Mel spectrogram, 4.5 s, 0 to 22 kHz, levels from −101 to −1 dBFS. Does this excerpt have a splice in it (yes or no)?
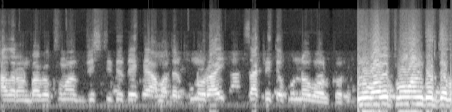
yes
